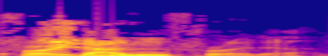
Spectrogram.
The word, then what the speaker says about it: Schadenfreude: Like I'm not going to say it correctly, but Schadenfreude. – Yeah, am I saying that right? – Schadenfreude. – Schadenfreude.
